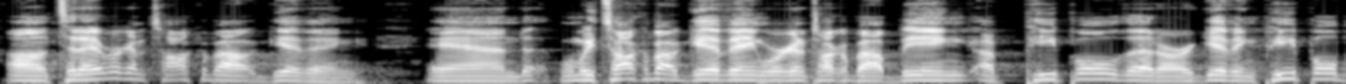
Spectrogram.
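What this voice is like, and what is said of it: Scratchy, raspy voice. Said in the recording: “my throat's a little scratchy ... I may sound different ... my voice sounds a little raspy.”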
